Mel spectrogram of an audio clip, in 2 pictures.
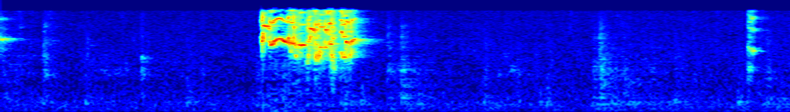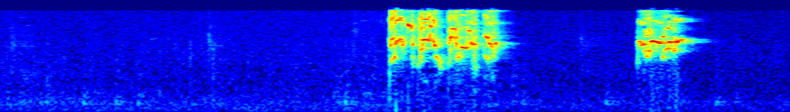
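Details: Rosy-faced lovebird kept as a pet giving three bursts of shrill, harsh chirping: a half-second burst near the start, then a longer buzzy run and a short final burst after a long quiet gap.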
